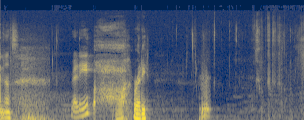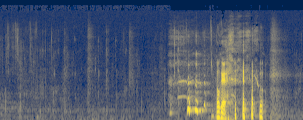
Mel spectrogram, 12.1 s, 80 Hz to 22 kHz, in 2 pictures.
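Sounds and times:
speech: 0.1s - 0.7s, 1.4s - 3.1s, 4.0s - 4.3s, 9.8s - 11.6s
chewing and crackling of a crispy snack: 3.2s - 10.4s
person biting into a crispy flavored snack: 3.6s - 9.4s.

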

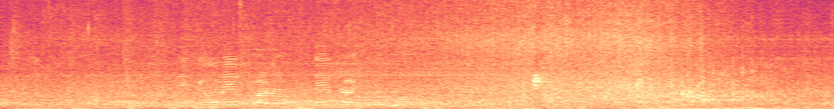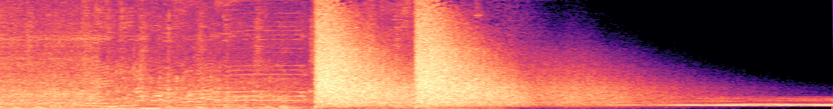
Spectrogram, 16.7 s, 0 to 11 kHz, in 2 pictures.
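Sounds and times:
rumbling city background: 0.0s - 16.6s
gunshots: 11.5s - 14.9s.

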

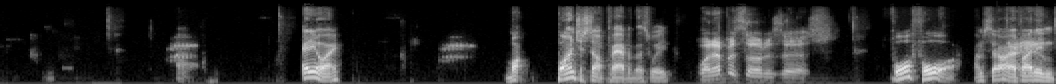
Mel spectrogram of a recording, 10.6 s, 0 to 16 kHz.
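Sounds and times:
tree frogs croaking by wetlands next to a home: 1.7s - 2.1s, 4.4s - 4.9s
speech: 1.8s - 2.0s, 3.0s - 3.5s, 5.1s - 10.5s.

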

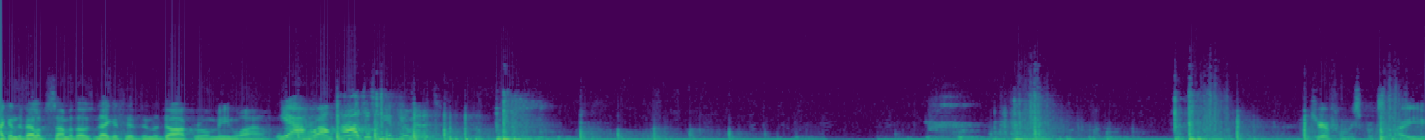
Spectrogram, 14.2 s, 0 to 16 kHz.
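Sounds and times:
speech: 0.0s - 4.6s, 13.2s - 14.2s
low hum: 0.0s - 14.2s
soft knocks and bumps: 2.8s - 9.2s, 9.9s - 14.2s
door slamming shut: 9.9s - 14.2s.

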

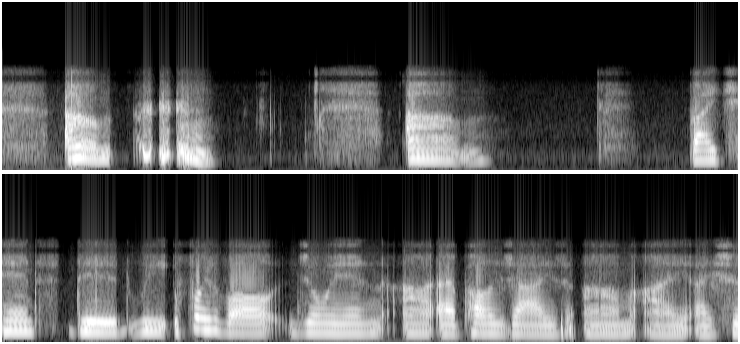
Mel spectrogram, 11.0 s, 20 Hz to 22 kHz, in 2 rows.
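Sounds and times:
person clearing throat during a morning group call: 0.5s - 1.6s
speech: 0.5s - 1.7s, 3.0s - 3.7s, 5.2s - 11.0s.

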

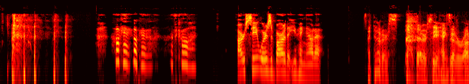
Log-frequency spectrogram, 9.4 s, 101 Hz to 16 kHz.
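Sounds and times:
harsh painful coughing: 0.2s - 1.4s, 7.5s - 8.8s
laughter: 0.2s - 1.4s, 7.4s - 9.3s
speech: 2.4s - 4.0s, 4.8s - 6.5s, 7.3s - 9.3s.

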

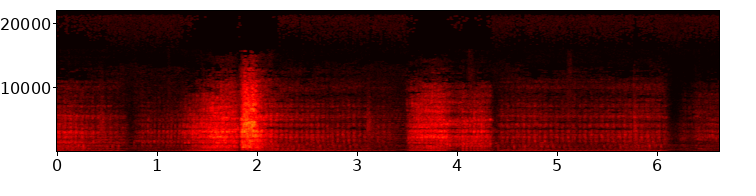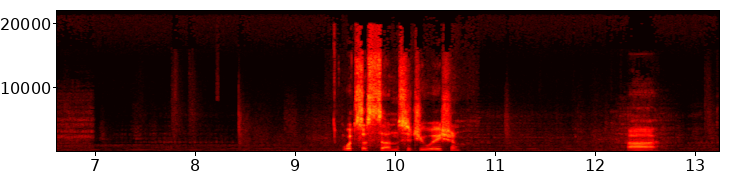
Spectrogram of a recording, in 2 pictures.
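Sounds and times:
wolf in a video game fight snarling and growling: 0.0s - 7.2s
speech: 9.5s - 10.8s, 12.4s - 12.8s.

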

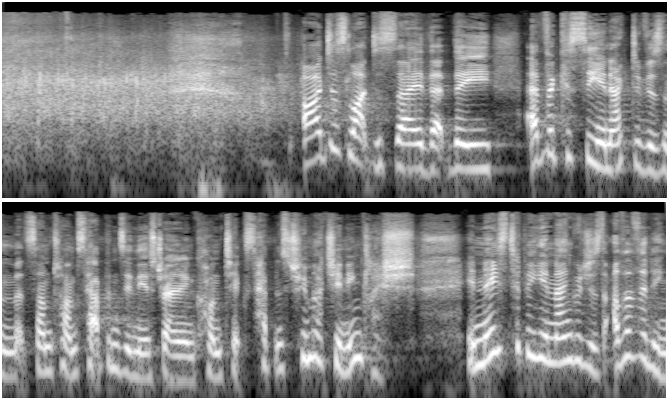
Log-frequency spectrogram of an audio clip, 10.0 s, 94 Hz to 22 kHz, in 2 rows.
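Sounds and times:
crowd applauding: 0.0s - 2.3s
speech: 1.5s - 9.9s.

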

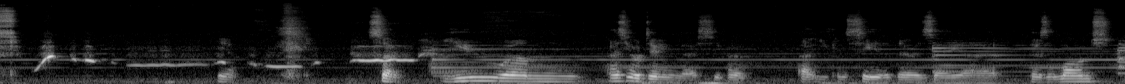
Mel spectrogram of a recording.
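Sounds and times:
person whistling tunelessly: 0.0s - 5.2s
speech: 2.2s - 2.5s, 3.8s - 11.2s.

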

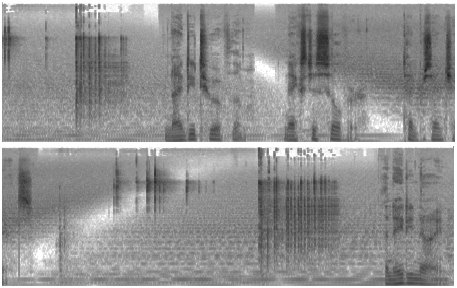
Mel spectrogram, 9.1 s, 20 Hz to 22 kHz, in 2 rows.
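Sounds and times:
dice rattling and clattering across a hard surface: 0.0s - 1.3s, 5.1s - 7.9s
speech: 1.6s - 4.9s, 8.4s - 9.0s.

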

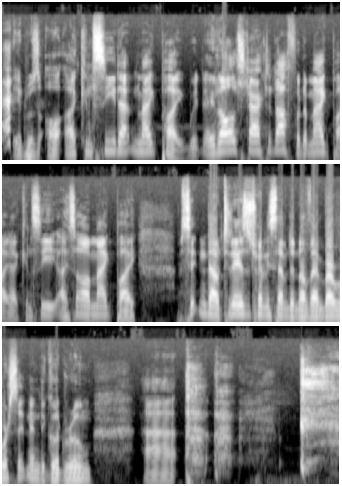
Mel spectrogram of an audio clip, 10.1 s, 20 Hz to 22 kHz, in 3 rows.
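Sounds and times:
speech: 0.0s - 9.0s
person coughing chesty coughs: 8.6s - 10.1s.

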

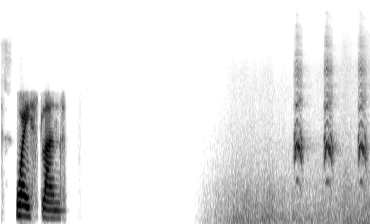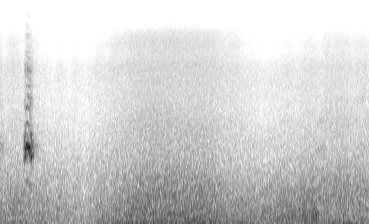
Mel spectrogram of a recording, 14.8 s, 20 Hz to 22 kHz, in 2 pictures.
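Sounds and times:
speech: 0.3s - 1.4s
wind: 4.0s - 14.7s
surf: 4.5s - 14.7s
seagulls calling: 5.9s - 8.1s.

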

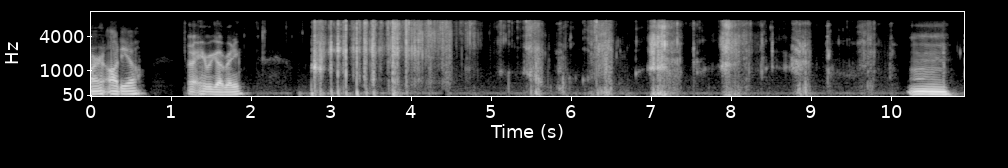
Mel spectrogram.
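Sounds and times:
speech: 0.1s - 2.0s
crisp chocolate wafer being chewed: 2.7s - 10.1s.

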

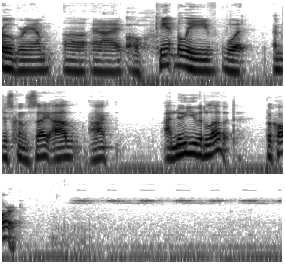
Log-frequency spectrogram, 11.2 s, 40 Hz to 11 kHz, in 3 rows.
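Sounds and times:
speech: 0.0s - 5.3s, 5.9s - 7.8s
faint low hum: 0.0s - 11.2s
crickets chirping in a high-pitched trill: 8.4s - 11.2s.

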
